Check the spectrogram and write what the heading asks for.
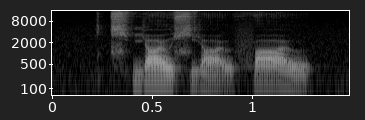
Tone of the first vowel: high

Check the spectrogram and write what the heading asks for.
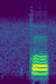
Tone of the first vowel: high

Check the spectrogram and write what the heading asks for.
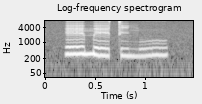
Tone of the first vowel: high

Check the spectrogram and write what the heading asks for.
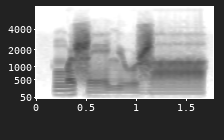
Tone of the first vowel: rising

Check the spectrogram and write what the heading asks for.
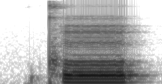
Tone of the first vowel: high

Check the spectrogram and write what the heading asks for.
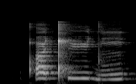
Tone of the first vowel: high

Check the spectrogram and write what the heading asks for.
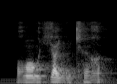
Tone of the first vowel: low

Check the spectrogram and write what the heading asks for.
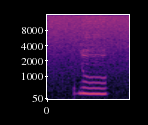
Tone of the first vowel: high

